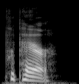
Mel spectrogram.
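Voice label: "prepare", American English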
